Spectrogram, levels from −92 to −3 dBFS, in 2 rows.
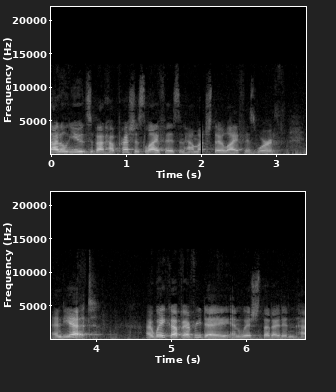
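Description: A single digital broadcast dropout briefly mutes the audio at 1.99 s and restores it by 2.02 s, with a fast fade of about 3 ms into a 24 ms hole, consistent with one lost frame. On a spectrogram it appears as a narrow, full-height blank column; the waveform drops abruptly to silence.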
